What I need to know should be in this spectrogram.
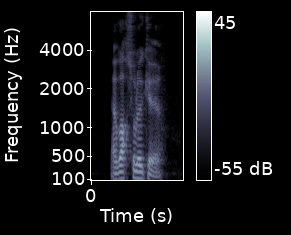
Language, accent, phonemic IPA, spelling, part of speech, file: French, France, /a.vwaʁ syʁ lə kœʁ/, avoir sur le cœur, verb, LL-Q150 (fra)-avoir sur le cœur.wav
- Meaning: to have (something) weighing on one's heart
